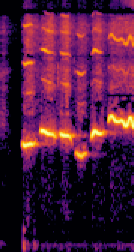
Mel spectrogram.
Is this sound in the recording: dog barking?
no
